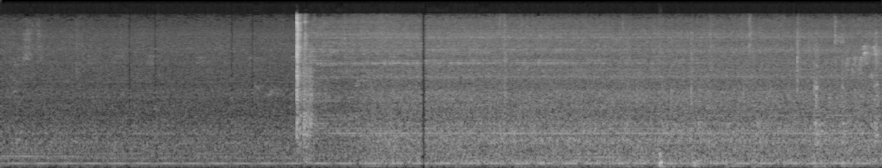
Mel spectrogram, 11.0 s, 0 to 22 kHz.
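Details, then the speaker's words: 2012 Bryant Legacy air conditioner outdoor unit restarted after spring cleaning: steady electrical hum, then the fan starts and runs evenly; sounds much better, with more airflow, though it rattles more and the compressor is more audible. "that thing sounds much better that sounds much better than it did before"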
